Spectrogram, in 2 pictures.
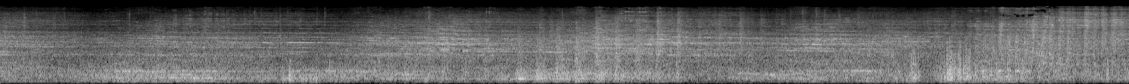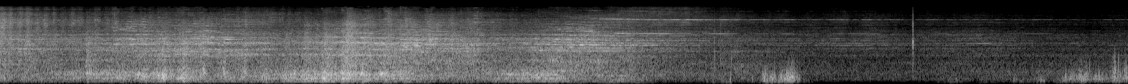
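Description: Freight train tank cars and autorack cars rolling past on the rails, wheels clattering with a wavering high squeal and occasional sharp knocks. The noise falls away about eighteen seconds in as the last car goes by.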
